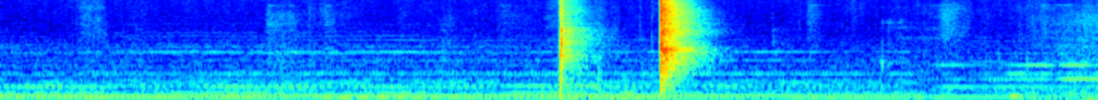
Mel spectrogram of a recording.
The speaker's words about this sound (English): Did you get it? I did not. I didn't hear your clap. You got it. I clapped. I got it. We're good.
